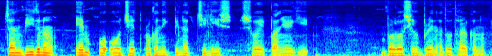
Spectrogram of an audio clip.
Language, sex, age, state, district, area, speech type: Manipuri, male, 30-45, Manipur, Churachandpur, rural, read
